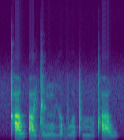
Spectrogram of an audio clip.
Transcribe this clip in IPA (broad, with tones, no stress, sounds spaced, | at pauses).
kʰ a˧˥ w ʔ a˩ j d e˩˧ ŋ m i˩˧ ə̯ b u˩˧ ə̯ pʰ ɯː˧˩ t̪ʰ a˩ w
